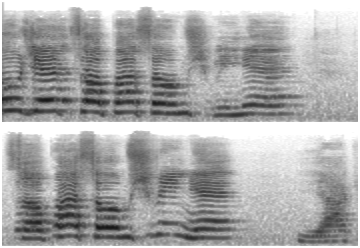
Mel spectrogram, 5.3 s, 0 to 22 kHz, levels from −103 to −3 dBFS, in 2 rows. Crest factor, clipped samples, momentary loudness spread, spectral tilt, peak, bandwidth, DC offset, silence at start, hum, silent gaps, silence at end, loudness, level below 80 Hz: 18 dB; under 0.1%; 14 LU; -1.5 dB/octave; -6 dBFS; 17.5 kHz; under 0.1%; 0 s; none; none; 0.05 s; -22 LUFS; -74 dBFS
